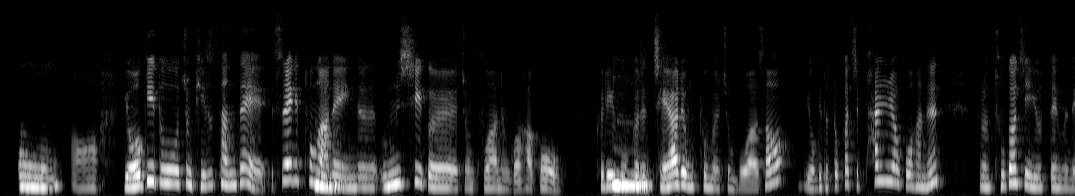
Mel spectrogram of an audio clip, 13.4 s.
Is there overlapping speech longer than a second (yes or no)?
no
